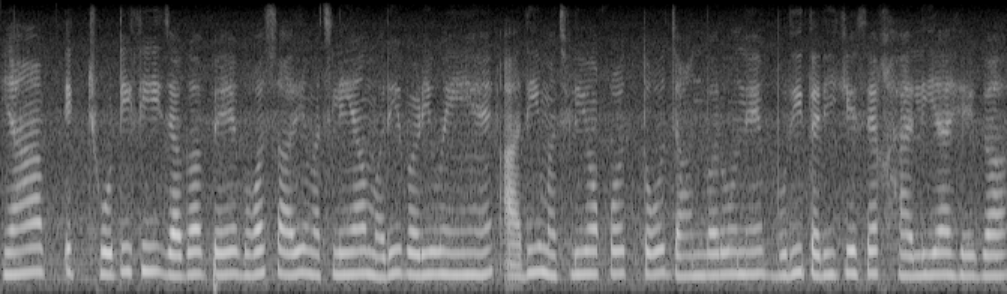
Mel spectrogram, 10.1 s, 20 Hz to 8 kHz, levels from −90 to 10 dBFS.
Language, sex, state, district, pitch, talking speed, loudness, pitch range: Hindi, female, Bihar, Saran, 225 Hz, 155 wpm, -17 LUFS, 215-230 Hz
